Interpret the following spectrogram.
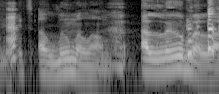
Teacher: They really do skip out on the second I in North America.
